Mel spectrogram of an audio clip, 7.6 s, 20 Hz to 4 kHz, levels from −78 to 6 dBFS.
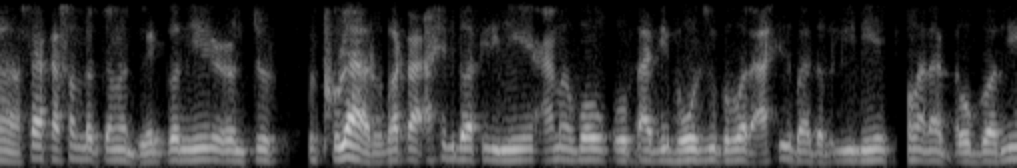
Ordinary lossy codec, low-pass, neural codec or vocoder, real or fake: Opus, 16 kbps; 3.6 kHz; codec, 16 kHz, 0.8 kbps, ZipCodec; fake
